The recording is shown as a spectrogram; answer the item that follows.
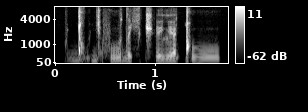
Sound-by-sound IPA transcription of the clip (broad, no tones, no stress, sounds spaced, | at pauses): ɡ͡ǃ ṵ ɟ a̰ f u d a ç t͡ʃʼ e lʲ a ǃ u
